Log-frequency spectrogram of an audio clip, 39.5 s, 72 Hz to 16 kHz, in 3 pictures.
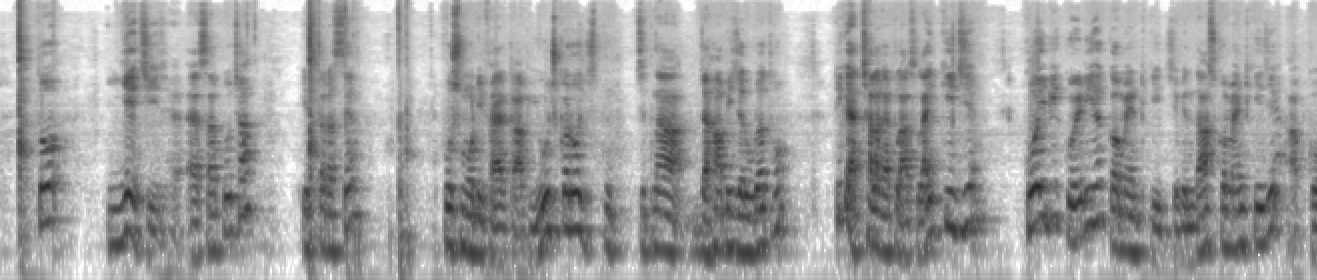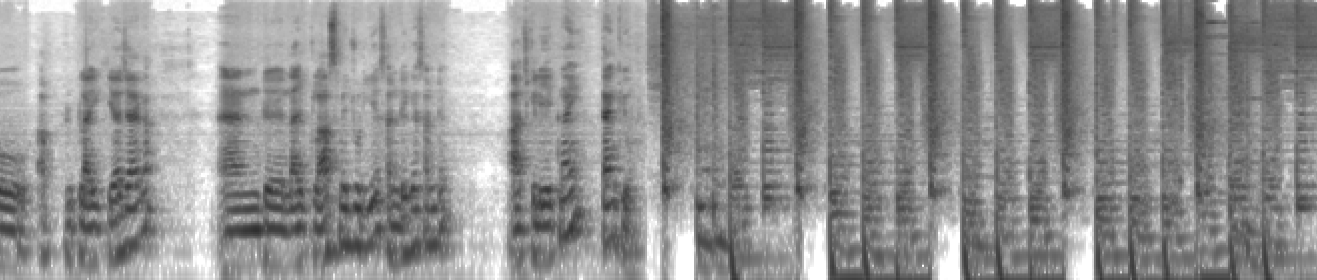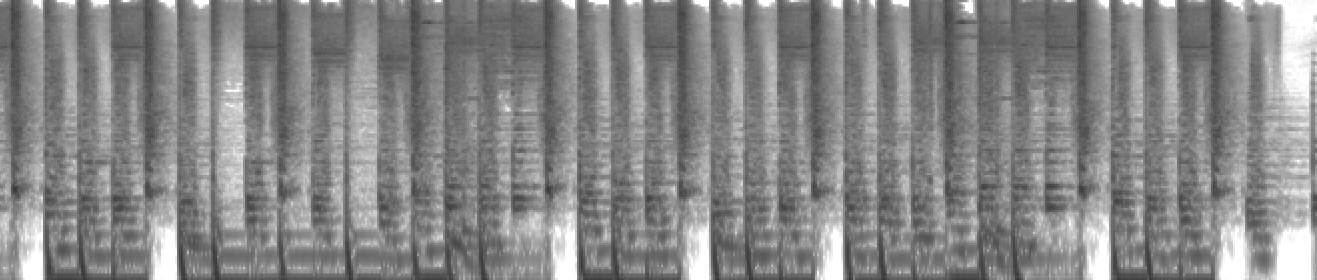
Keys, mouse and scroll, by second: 3.4 z, 3.5-4.7 alt+middle click, 4.0 z, 4.0-8.1 middle drag.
